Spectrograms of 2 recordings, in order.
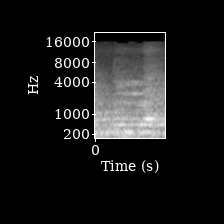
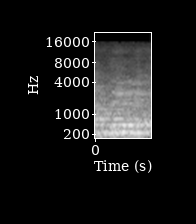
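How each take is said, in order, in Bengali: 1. এটা তাড়াহুড়ো করে বলা, স্বরের দৈর্ঘ্য বিকৃত। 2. এটা তাড়াহুড়ো করে বলা, স্বরের দৈর্ঘ্য বিকৃত।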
